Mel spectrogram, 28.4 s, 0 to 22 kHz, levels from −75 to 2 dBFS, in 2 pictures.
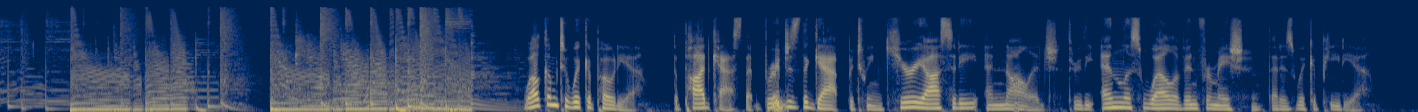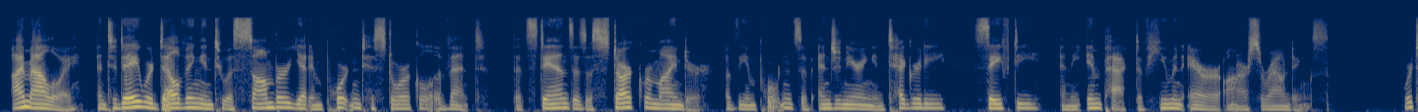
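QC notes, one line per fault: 7.72–7.88, 10.14–10.18, 12.43–12.52, 15.81–15.89, 18.47–18.58, 21.86–21.96, 26.48–26.54 s: lost LE Audio frames. Gaps of 37.5 to 97.5 ms, some scattered as short runs up to about 30–40 ms, which fits 7.5 ms frames. The decoder conceals each gap by repeating the last spectrum with random signs, so tonal content smears into noise. The longer gaps begin to fade toward silence before the sound resumes.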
